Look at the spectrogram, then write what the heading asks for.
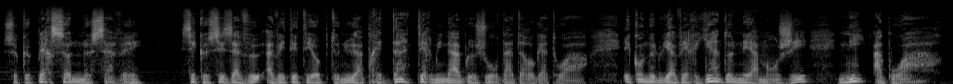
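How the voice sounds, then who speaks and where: An actor as the grave storyteller of an animated film, reading scripted narration in a formal, solemn manner. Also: male voice, extremely low pitch, normal speed, husky, full character voice. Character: grave male storyteller of a dark tale.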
